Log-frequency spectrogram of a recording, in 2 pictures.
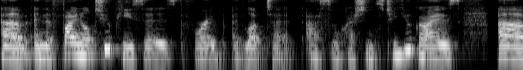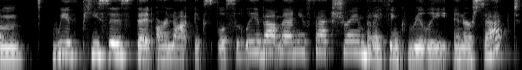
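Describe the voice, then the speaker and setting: Lively intonation in an American accent. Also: woman, medium pitch for a woman. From New York. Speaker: researcher. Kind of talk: webinar presentation. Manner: fast.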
